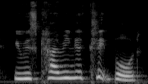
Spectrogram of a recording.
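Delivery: usual speaking voice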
